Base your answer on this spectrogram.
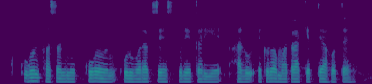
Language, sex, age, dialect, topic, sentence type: Maithili, male, 25-30, Angika, agriculture, question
